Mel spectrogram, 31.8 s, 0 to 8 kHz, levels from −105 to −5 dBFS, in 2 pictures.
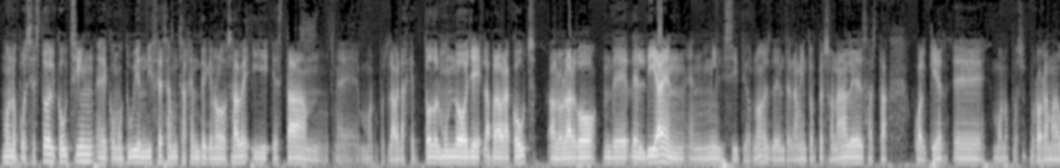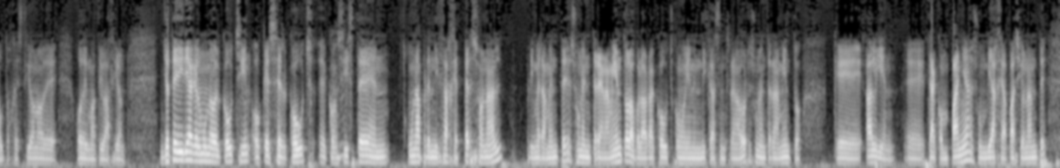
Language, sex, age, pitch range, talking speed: Spanish, male, 30-49, 90-105 Hz, 190 wpm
